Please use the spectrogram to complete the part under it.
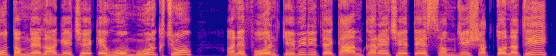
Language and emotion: Gujarati, angry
